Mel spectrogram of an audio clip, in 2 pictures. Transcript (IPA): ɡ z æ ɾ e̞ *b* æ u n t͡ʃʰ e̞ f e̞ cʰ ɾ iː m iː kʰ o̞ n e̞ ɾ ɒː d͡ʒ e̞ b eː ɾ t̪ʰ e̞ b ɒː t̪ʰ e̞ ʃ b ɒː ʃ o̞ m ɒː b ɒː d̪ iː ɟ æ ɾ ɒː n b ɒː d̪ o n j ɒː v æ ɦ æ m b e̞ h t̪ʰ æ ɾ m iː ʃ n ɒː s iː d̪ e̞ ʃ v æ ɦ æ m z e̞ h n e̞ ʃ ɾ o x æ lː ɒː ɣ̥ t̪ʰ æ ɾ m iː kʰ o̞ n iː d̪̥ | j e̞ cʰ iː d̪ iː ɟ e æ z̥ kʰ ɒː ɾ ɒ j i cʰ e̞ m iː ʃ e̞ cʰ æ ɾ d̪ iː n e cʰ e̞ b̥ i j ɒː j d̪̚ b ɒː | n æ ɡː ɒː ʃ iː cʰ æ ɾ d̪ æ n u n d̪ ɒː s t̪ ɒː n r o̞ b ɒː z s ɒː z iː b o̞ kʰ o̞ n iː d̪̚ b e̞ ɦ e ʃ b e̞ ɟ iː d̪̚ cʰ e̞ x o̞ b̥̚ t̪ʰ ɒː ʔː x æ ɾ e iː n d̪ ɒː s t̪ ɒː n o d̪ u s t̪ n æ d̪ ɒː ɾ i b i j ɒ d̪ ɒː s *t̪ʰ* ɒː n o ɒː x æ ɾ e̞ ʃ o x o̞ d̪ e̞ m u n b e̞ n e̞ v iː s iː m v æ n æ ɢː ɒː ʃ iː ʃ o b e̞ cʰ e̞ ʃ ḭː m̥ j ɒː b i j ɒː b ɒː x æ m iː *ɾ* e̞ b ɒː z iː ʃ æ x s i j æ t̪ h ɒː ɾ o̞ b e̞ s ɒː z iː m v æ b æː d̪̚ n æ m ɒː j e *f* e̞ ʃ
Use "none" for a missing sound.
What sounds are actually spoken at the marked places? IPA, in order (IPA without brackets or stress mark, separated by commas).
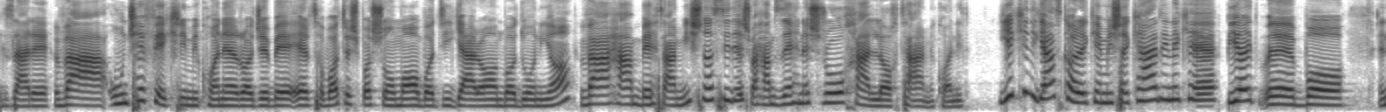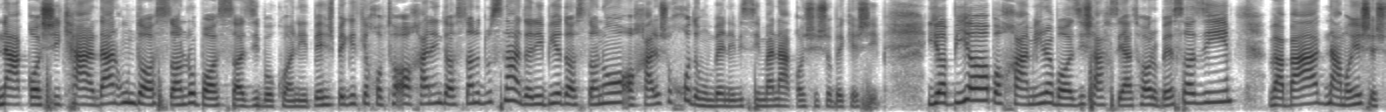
v, t̪, ɾ, ʃ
